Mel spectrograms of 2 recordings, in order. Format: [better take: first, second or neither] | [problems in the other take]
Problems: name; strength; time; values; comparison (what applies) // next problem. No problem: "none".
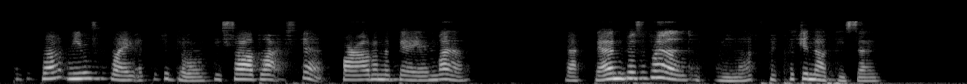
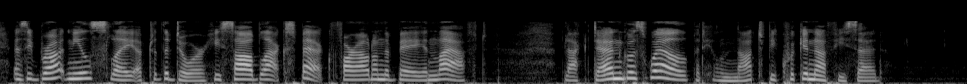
second | noise reduction (neural mask model DeepFilterNet 3)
